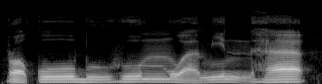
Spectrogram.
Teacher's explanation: Izhar halqi. Nah, baca jelas huruf nun sukunnya tidak berdenggung pendek saja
